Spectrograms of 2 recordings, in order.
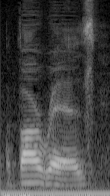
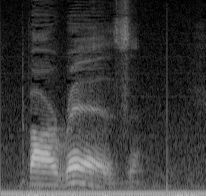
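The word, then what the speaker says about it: Varèse: And you will notice that his surname, Verase, has a downward pointing accent on the second syllable of his last name, on the first of the two E's, Verase.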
